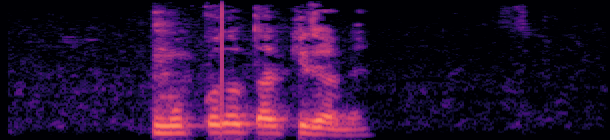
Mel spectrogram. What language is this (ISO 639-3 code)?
ben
